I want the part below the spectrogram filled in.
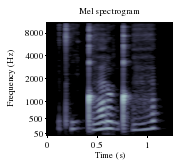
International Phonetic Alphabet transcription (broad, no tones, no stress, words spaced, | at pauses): tʼi̤ ɡ͡ǃæɾɑ̃ ǃʼæ̤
